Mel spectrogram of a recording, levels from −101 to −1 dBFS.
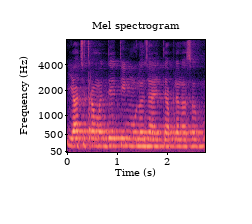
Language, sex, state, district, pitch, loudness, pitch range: Marathi, male, Maharashtra, Chandrapur, 190 Hz, -26 LUFS, 185-195 Hz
